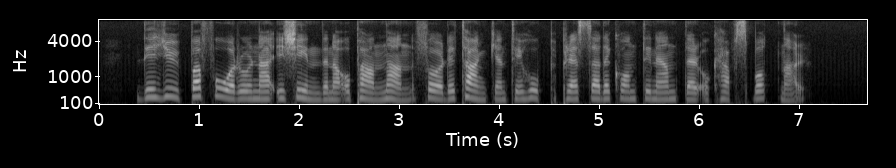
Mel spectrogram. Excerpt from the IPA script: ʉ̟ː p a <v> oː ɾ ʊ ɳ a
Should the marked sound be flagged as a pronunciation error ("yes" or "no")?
yes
